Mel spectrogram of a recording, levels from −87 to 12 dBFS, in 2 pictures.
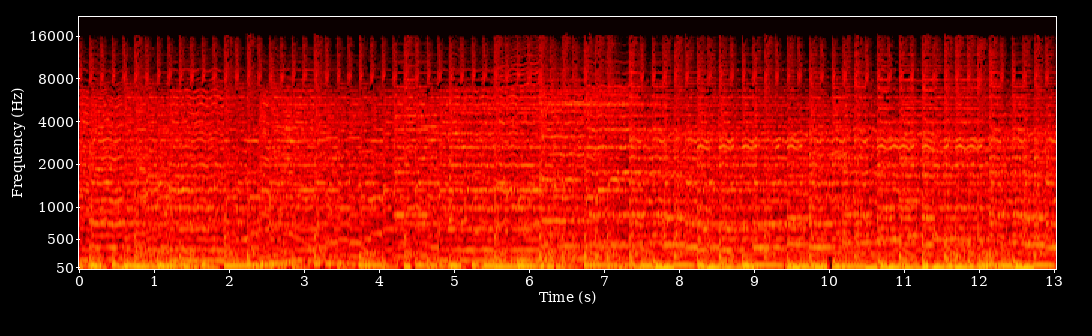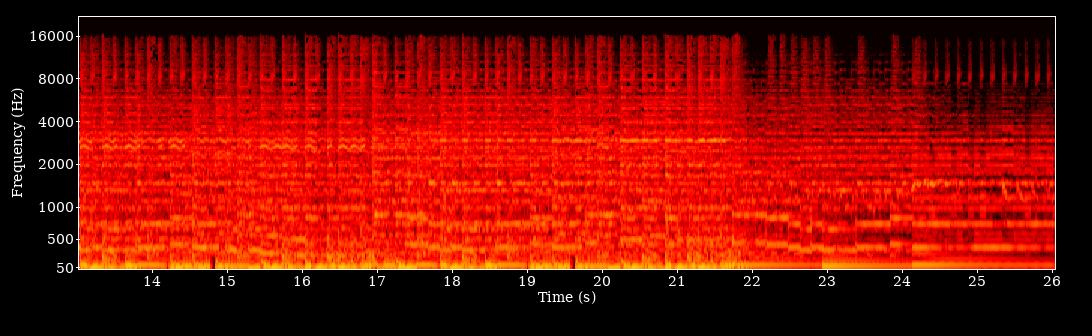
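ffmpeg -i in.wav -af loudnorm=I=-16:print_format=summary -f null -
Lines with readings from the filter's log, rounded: Input Integrated:    -27.6 LUFS
Input True Peak:     -12.4 dBTP
Input LRA:             5.4 LU
Input Threshold:     -37.6 LUFS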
